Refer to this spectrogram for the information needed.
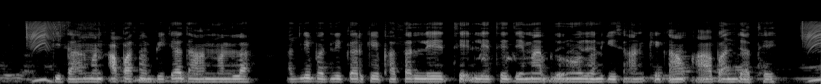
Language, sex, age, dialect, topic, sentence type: Chhattisgarhi, male, 18-24, Western/Budati/Khatahi, banking, statement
